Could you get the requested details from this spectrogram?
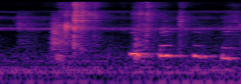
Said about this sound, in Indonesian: Yo ya krungu kabeh. Kodok, kodok.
